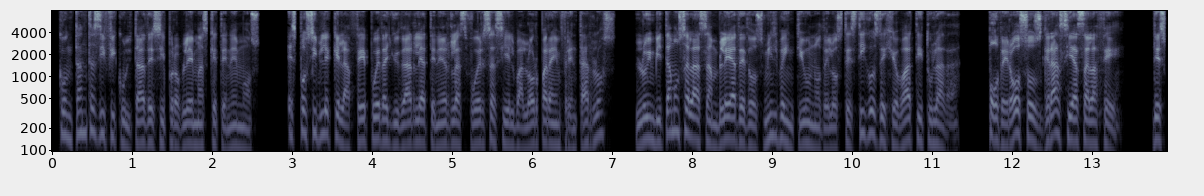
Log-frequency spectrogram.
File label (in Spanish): Radio Spot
